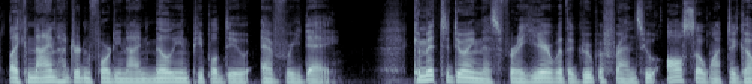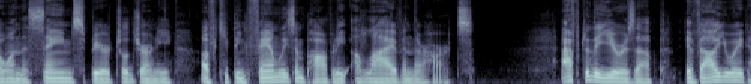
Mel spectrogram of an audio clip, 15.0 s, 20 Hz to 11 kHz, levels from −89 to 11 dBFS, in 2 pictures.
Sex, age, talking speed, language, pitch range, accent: male, 30-49, 175 wpm, English, 85-105 Hz, American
